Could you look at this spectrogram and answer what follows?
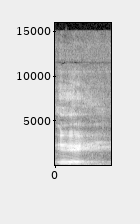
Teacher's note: the German ü, that's a front close vowel.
